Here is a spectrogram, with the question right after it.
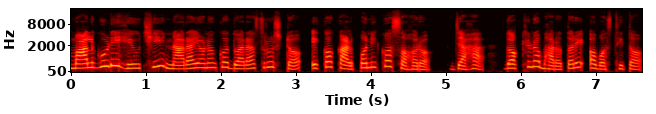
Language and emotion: Odia, neutral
